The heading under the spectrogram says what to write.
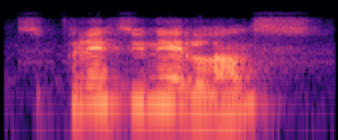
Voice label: do you speak, dutch

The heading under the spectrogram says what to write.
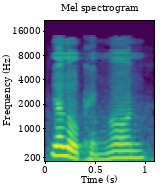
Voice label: bon voyage, cantonese

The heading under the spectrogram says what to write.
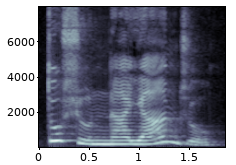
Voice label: dance, kichwa

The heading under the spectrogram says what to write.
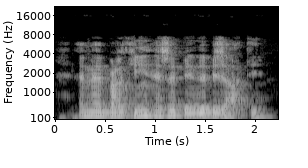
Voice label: hovercraft, Venetian

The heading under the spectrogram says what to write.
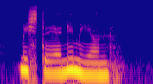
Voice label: name, estonian; Mis teie nimi on?

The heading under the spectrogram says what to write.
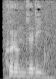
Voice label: hello, manipuri

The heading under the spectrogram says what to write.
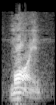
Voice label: hello, lowsaxon

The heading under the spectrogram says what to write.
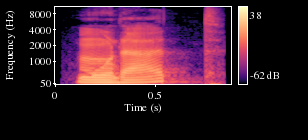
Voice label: "purple", Catalan

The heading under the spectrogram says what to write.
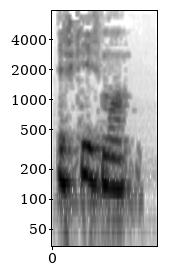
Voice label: excuse me, mauritian creole

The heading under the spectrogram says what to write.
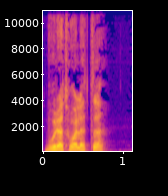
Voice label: "toilet", Norwegian

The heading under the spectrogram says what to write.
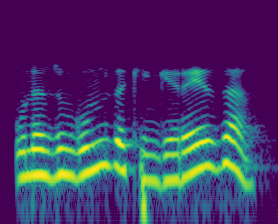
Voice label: do you speak english swahili

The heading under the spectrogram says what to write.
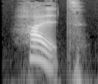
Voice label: "stop", german

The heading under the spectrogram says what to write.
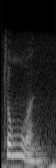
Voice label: "zhongwen", Mandarin

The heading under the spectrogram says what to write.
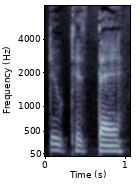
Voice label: good evening, gwentian

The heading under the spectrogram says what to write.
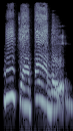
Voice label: have you eaten taiwanese

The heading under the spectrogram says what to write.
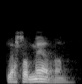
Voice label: goodbye, icelandic

